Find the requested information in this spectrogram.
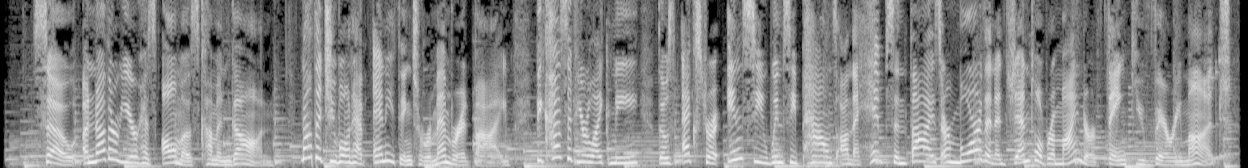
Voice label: Gentle Reminder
